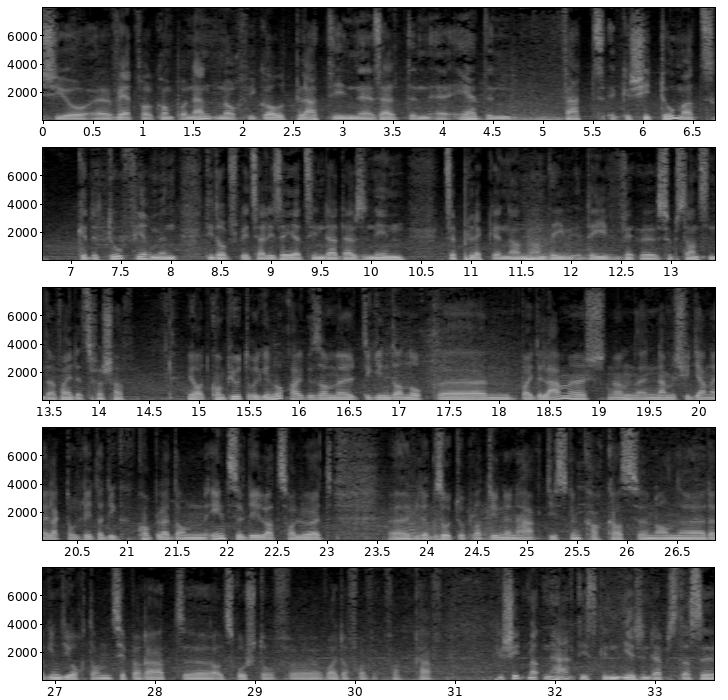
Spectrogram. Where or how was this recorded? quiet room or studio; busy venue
busy venue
